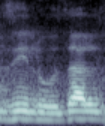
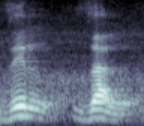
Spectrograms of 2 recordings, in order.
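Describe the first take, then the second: First: A short vowel follows each 'zil'. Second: Each 'zil' is cut off sharply. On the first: The speaker calls it wrong. "Bukan zilu, zal" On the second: The speaker calls it right. "Setiap zil putus zal, tidak ada domahnya"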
